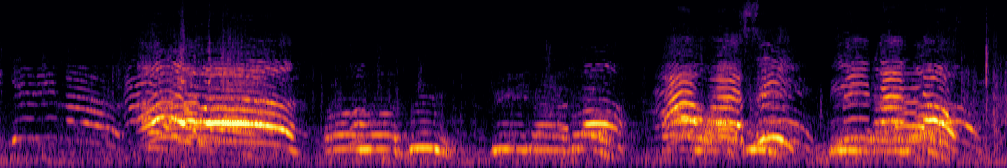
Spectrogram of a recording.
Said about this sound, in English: This is a protest march in the mining town of Espinar in the high plains of the Andes Mountains. The people on this march say the big local copper mine is polluting their fresh water, their rivers, their streams, and their soil.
